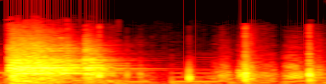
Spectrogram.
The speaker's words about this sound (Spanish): Ahí viene un carro. Le voy a aventar una silla para ver si se detiene.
